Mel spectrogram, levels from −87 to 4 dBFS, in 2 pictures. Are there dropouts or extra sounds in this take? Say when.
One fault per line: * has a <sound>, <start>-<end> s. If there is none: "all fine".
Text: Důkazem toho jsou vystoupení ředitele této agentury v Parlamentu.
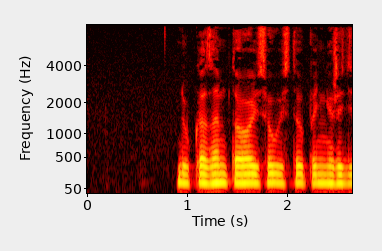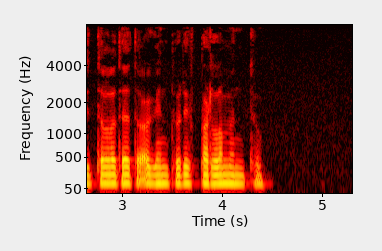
all fine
